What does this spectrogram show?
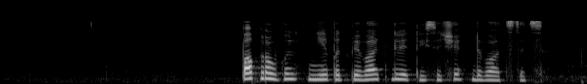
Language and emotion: Russian, neutral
